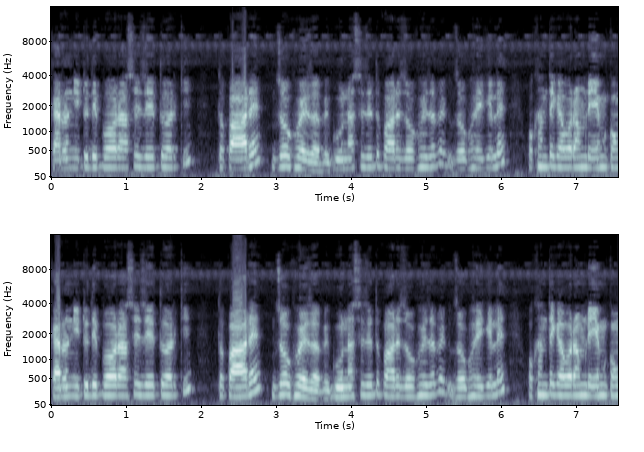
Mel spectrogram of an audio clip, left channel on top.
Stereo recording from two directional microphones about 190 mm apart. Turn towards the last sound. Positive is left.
turn(degrees=-40)  # may be behind; listen again after turning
